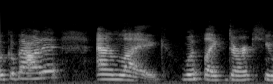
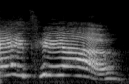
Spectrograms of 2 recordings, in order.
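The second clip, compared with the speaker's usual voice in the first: high, drawn-out mock yell; 10 semitones higher, 4 dB louder than usual. Abe hailing a friend above, high retold yell. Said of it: "yelling up at me".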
